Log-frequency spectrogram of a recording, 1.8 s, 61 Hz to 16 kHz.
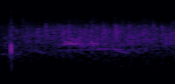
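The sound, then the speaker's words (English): Steady applause from a church audience, clapping for the church's 14 years of support for a missionary to Uganda: a dense wash of many hands clapping at an even level for a couple of seconds, with no voices standing out. “Can we clap for that?”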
